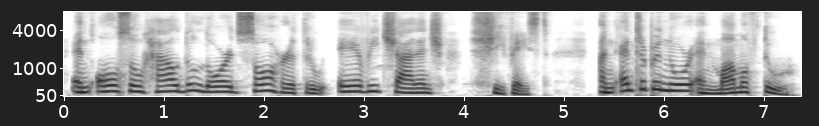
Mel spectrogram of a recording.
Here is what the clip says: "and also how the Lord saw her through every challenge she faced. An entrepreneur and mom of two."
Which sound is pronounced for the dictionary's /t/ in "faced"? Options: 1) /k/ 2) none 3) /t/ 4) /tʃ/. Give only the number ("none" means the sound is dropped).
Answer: 3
